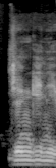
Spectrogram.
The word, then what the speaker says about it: Genghini: pour commencer on a appris qu'il fallait bien prononcer Bernard gengini et l'invité de monstade à moi j guini ou le GH c'est en italien voilà c'est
